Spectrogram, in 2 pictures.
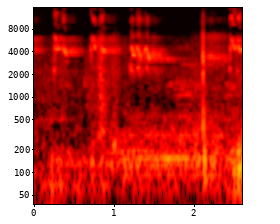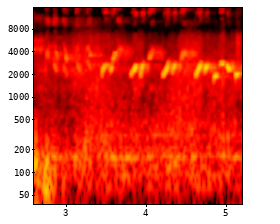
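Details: Oriental magpie-robin: soft noisy start, then a run of short, bright upslurred whistles repeated about three times per second toward the end.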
